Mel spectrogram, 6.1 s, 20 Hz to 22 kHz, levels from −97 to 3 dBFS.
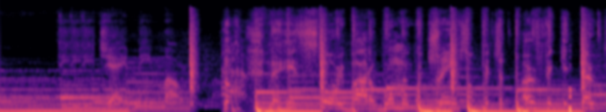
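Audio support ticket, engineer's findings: Damaged data in compressed stream at 5.69–5.72 s. Brief glitch, about 26 ms, near end of clip. Component: input file or stream feeding the decoder. Mechanism: corrupted bytes in a frame. Decoder misreads the frame, loses sync, scans for the next valid header. Audio resumes after the resync point. Recommend checking the source file integrity and transport for byte loss or overwrite.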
